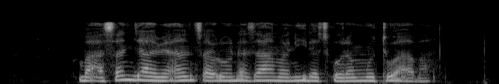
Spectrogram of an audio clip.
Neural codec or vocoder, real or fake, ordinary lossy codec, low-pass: none; real; MP3, 64 kbps; 7.2 kHz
